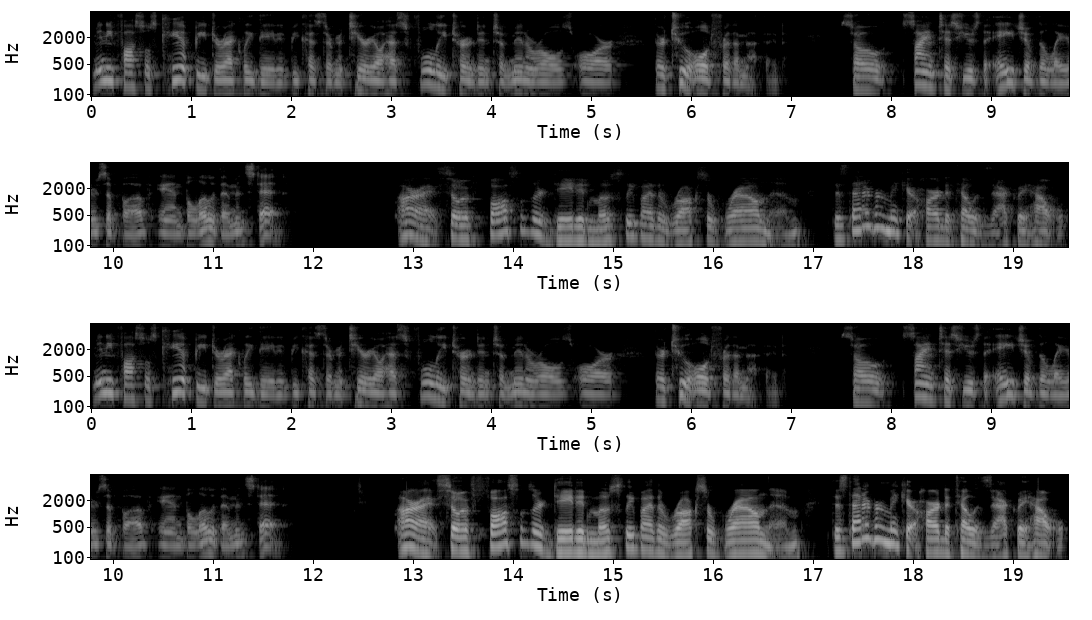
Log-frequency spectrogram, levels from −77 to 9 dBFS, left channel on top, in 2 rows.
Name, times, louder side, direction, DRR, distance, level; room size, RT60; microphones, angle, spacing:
voice 1, 0.0-5.2 5.6-6.9 7.5-11.7, left 1 dB, 10° left, 0.7 m, -37 dB
voice 2, 12.8-16.9 17.2-19.5, right 7 dB, 90° right, 0.5 m, -31 dB
11.5 x 5.2 x 6.9 m
head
